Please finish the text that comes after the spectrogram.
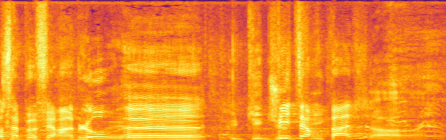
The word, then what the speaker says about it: Peter Pan: Peter Pan, toujours prononcé à l'anglaise, hein, parce que péter pan, c'est grotesque.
